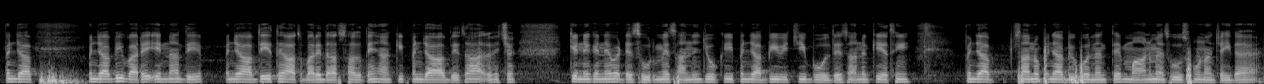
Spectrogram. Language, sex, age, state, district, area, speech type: Punjabi, male, 18-30, Punjab, Amritsar, urban, spontaneous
